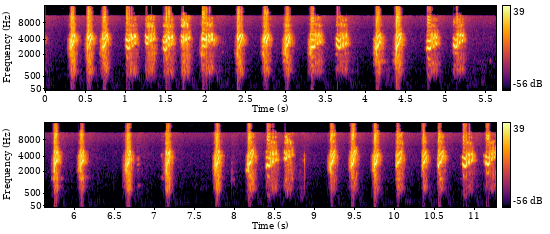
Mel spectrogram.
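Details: Calling female Ultramarine grosbeak, Brazilian Northeast, meant to excite a male: steady series of sharp high chips mixed with short scratchy chattering clusters, repeated almost without pause over eleven seconds, clean quiet background.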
